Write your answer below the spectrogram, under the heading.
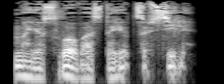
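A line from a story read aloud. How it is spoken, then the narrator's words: Barely audible. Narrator (Russian): едва слышно проговорила Снежана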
